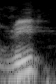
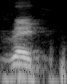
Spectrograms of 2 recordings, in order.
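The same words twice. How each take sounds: First: The word is said with its present-tense vowel. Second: The word is said with its past-tense vowel. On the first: The reading happens habitually now. "here you will pronounce read as read" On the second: The reading happened in the past. "Here you will have to pronounce it read"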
